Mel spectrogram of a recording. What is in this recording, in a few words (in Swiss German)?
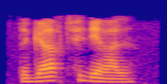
"garde", alsace; peche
